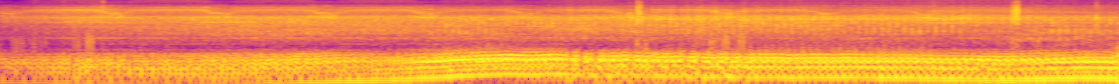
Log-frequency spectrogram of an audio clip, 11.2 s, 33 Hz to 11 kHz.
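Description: A 1969 hot rod Baja Bug cruising around a yard at night, its air-cooled engine clattering and droning steadily throughout, growing louder and throatier as it revs and passes close.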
